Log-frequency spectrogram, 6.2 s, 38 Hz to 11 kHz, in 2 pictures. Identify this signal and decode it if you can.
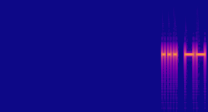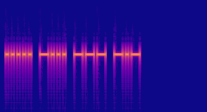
Morse code, heard as a keyed tone, about 28 wpm, 700 Hz. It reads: SM5BOK
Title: DXCC-100 Call Signs - 6 Characters - Repeated 3x - 28wpm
